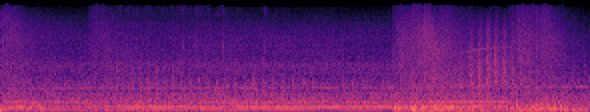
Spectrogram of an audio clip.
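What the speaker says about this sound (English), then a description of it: "I hear a lot of explosions" Booming explosions in the video game Trials of the Blood Dragon, rumbling continuously under a droning engine, with a louder burst near the end.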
